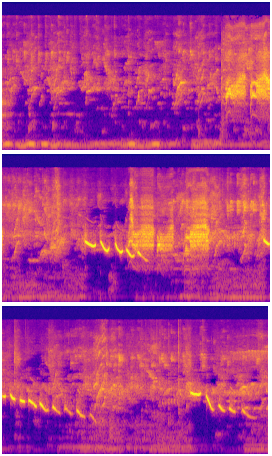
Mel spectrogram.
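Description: Caged black-throated laughingthrush whistling: three runs of loud, short notes that each slide downward, each run stepping lower in pitch. Harsh chattering bursts come between the runs.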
